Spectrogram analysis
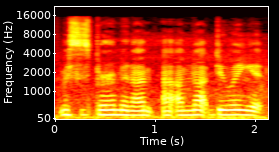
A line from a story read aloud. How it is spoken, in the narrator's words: Chris stammered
